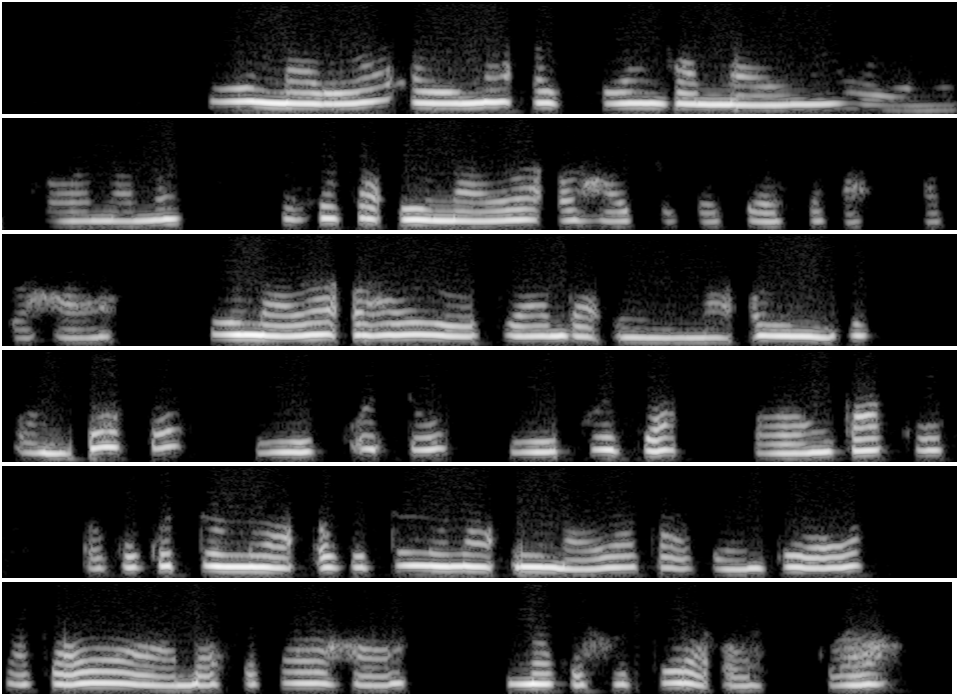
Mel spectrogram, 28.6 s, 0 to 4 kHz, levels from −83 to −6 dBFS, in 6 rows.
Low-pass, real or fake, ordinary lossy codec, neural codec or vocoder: 3.6 kHz; real; Opus, 16 kbps; none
